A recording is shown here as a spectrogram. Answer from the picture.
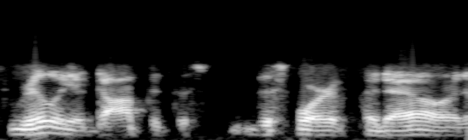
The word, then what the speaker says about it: padel: It's pronounced padel, even though some groups do call it paddle, but here in the Midwest with people playing platform tennis often call it paddle too. Proper way to pronounce it is padel. – P-A-D-E-L.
